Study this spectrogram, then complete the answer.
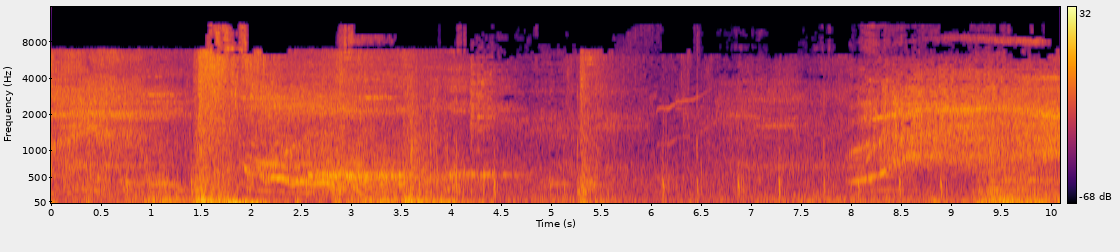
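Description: Armoured footsteps clatter on stone.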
